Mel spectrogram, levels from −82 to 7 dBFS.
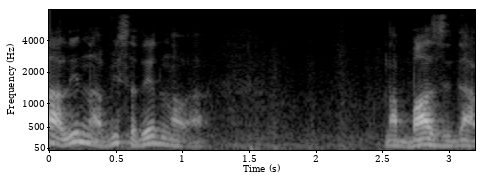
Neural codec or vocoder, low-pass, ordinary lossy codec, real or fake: none; 7.2 kHz; none; real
